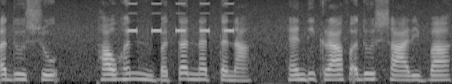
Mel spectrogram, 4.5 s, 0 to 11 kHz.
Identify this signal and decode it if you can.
Beep code, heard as a piezo beeper, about 3100 Hz, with speech in Manipuri. 5 short. In AMI BIOS tables: processor failure; in Dell tables: CMOS battery failure.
